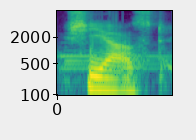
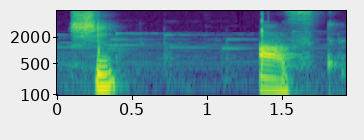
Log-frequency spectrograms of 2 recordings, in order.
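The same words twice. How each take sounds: First: Said fluently, with a y sound linking words. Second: Said slowly, with no y sound between words. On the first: "if you become more fluent... you mix she into asked... this sound is created" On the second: "If you speak these two words very slowly, then yeah, this sound won't be there"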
